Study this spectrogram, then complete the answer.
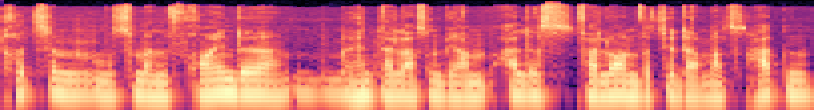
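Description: Somewhat breathy, a man with a medium-pitched voice speaks in a dark, mellow tone with fairly even intonation. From northern Iraq, Mosul; moved to Germany at age 9. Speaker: interpreter and human rights activist. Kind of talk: radio interview.

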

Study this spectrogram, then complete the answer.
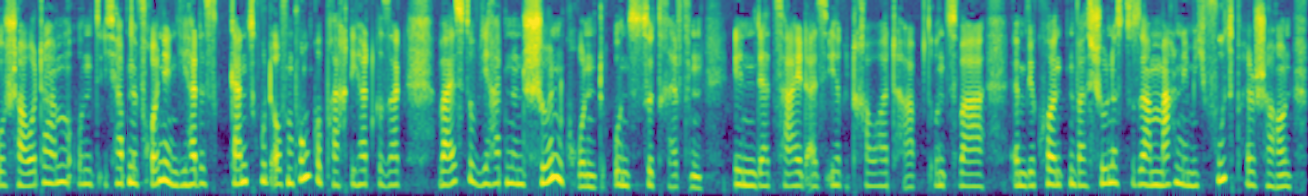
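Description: Delivered at a moderate pace, a normal speaking voice shows ordinary pitch variation, with a dry, close sound and no echo. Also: woman. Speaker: grief counsellor. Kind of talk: interview.

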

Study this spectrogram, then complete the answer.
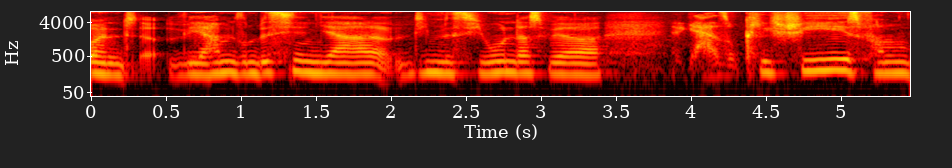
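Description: A woman speaks at a fairly low pitch. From Berlin. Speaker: podcast co-host. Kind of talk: casual chat.

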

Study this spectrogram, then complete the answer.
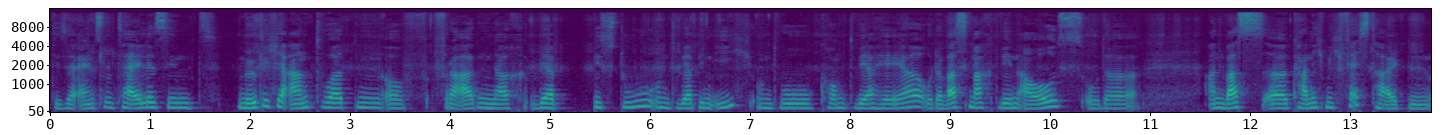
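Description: A dark, mellow tone at a very slow pace against a quiet background. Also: woman, fairly low pitch for a woman. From former Yugoslavia. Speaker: poet. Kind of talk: interview. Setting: video call.

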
